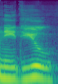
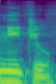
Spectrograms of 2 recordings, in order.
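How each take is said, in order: First: Said in the usual way. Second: "need you" blended into "nee-joo"; "need you" with a j in the middle; linked sounds. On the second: Shown as a demonstration.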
